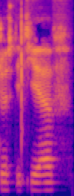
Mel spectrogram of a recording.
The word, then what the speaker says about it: Just ETF: Donc Just ETF, bon on va le on va le prononcer à la française, hein, donc Just ETF.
